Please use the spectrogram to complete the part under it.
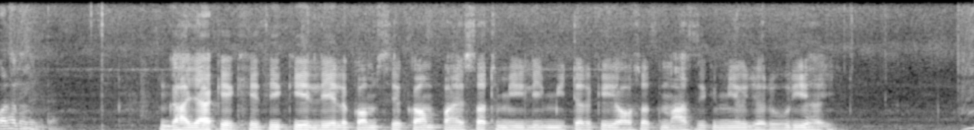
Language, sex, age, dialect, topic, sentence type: Magahi, male, 60-100, Western, agriculture, statement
